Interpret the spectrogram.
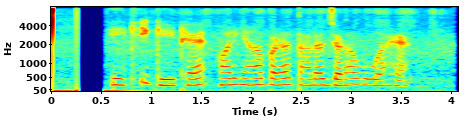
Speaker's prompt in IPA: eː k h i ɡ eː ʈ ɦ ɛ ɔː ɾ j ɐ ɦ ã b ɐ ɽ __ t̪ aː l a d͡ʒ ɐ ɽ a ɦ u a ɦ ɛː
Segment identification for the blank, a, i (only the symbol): a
